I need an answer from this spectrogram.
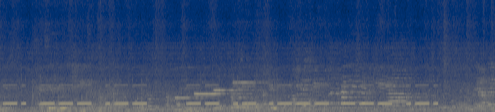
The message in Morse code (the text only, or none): NOW MAJOR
